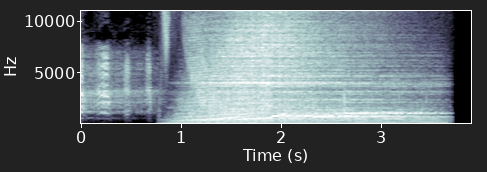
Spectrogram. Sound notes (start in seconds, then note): 0.0 laughing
